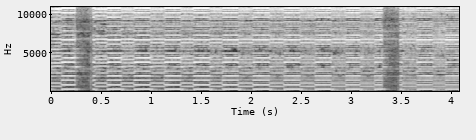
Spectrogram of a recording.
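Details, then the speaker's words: Scorpion 1 arcade board (All In A Day's Work, original sound card, battery-damaged audio section): game tune plays but cuts out completely twice for a split second, traced to a faulty volume pot that needs changing. "And then it'll die off instead. Yeah, the pot needs changed. Pot definitely needs changed."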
